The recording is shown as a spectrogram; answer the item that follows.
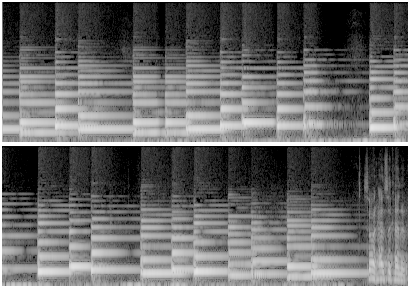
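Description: Grand piano played one note at a time: a simple single-line melody in the middle register, about three notes a second, each struck note fading before the next, with a brief pause about halfway through.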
